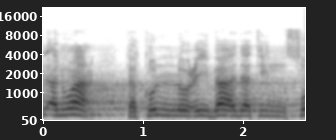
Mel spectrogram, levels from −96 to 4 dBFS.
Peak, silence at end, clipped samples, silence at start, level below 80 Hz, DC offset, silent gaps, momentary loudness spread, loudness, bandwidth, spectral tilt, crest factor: -6 dBFS; 0 s; under 0.1%; 0 s; -72 dBFS; under 0.1%; none; 12 LU; -22 LUFS; 9.6 kHz; -8 dB/octave; 16 dB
